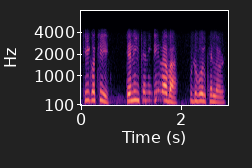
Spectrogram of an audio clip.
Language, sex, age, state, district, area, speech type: Odia, male, 18-30, Odisha, Kalahandi, rural, conversation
